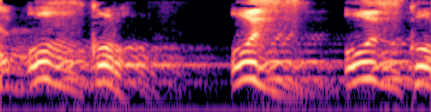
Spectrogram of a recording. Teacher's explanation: في هذه الحالة لو كانت لو كان الحرف الواقع بين المضمومين زي كلمة أذكر، بعض الناس يقولها أذكر أذ أذكر ويفضل الشفتين مضمومتين من أثر ضم الهمزة وأثر ضم الذال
